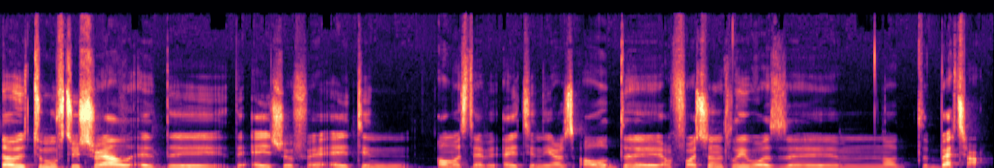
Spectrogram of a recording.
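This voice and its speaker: A woman in her fifties from Ukraine, speaking English, talks haltingly in a candid interview and often searches for words. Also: on the low side, fairly even intonation, a little mellow, clean tone. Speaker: interviewee, language teacher.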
